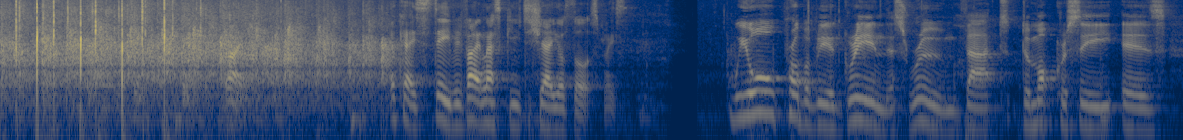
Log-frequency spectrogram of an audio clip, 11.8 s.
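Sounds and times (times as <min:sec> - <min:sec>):
audience applause welcoming a speaker at a talk on democracy: 0:00.0 - 0:04.4
speech: 0:02.3 - 0:02.6, 0:03.9 - 0:06.4, 0:07.3 - 0:11.8.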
